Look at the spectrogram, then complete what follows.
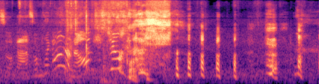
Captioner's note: laughs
